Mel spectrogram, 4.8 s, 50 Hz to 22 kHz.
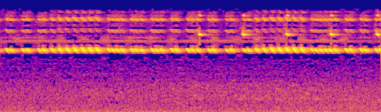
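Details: Nighttime autumn insect chorus, crickets among them, from a garden field, DR-40X recording: layered shrill, rapidly pulsed trills at several pitches, with soft rhythmic swelling and faint extra ticks.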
